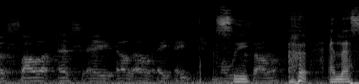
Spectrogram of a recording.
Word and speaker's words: Sallah: pronounce your last name for everyone. It's Sallah, S-A-L-L-A-H.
